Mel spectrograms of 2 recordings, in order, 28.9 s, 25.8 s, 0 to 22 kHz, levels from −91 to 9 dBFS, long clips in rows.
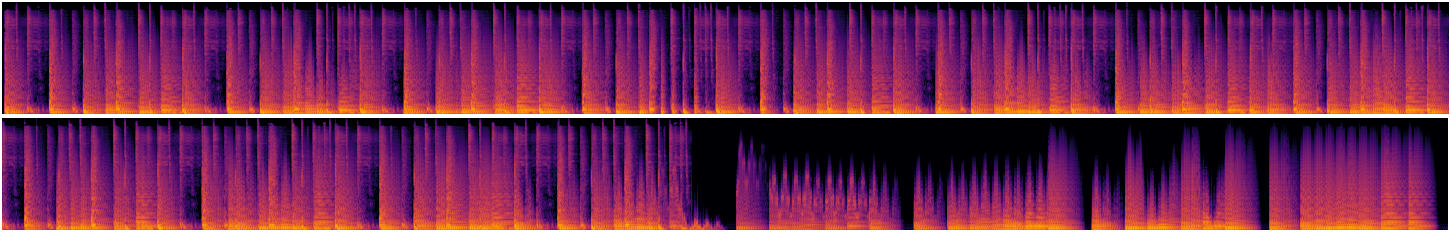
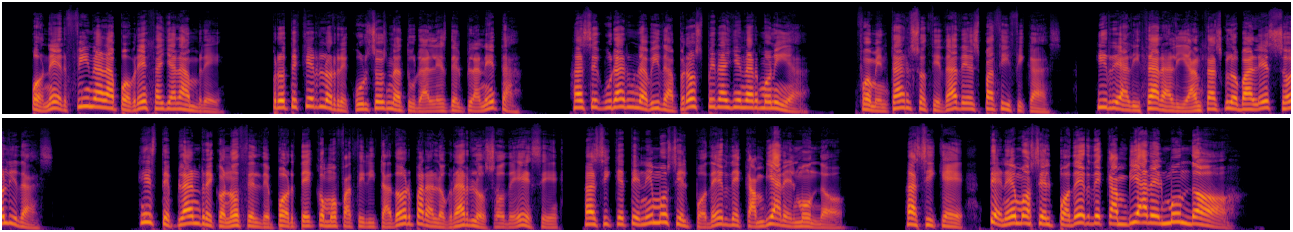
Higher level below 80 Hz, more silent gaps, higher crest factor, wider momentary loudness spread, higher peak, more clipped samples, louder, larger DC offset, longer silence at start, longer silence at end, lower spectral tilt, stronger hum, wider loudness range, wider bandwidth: first, -24 dBFS vs -56 dBFS; second, none vs 2.40-2.66 s, 5.45-5.66 s, 8.31-8.52 s, 10.75-10.92 s, 13.61-14.16 s, 18.50-18.68 s, 21.54-21.91 s; about the same, 18 dB vs 18 dB; about the same, 7 LU vs 9 LU; about the same, -2 dBFS vs -2 dBFS; neither; about the same, -20 LUFS vs -21 LUFS; neither; second, 0 s vs 0.3 s; second, 0.15 s vs 0.6 s; first, -6.5 dB/octave vs -4 dB/octave; neither; about the same, 3 LU vs 5 LU; first, 18.5 kHz vs 15.5 kHz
